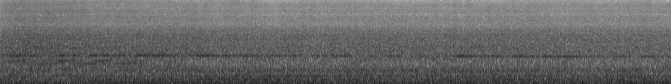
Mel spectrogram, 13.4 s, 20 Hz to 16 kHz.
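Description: Keihan 8000 series electric train running at a steady pace, heard from inside the passenger car: a constant rumble of wheels and running gear, with a faint high tone that comes and goes.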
